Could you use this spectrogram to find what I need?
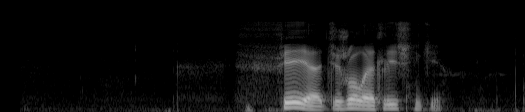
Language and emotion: Russian, neutral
